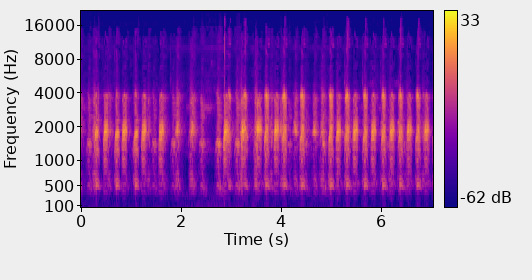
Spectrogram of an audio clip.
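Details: Frogs croak on the morning of 9 May 2022, following the first rain of the year. Loud, nasal pulses come in a fast, even rhythm of roughly three each second.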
